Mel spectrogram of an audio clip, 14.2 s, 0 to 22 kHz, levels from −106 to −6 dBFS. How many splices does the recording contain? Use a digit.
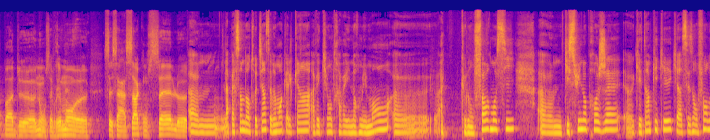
1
